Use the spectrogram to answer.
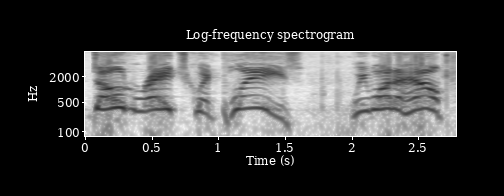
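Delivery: loud, high mock pleading; pleading shout. Real, not acted. Streamer begging the woman not to rage quit, loud. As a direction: beg her loudly not to quit.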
